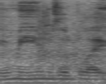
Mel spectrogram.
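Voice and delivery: ordinary talk, nothing marked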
